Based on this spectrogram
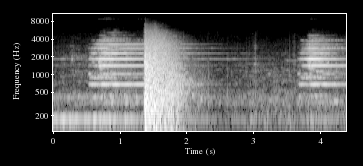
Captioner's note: bell tolling; gunshot; bell tolling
